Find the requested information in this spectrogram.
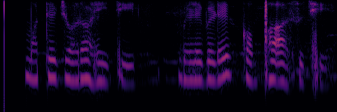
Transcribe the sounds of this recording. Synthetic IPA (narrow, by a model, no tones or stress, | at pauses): mot̪ed͡ʒɔɾɔɦejt͡ʃʰibeɭebeɭekɔmpʰɔasut͡ʃʰi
